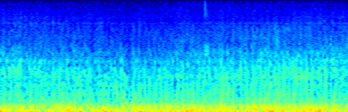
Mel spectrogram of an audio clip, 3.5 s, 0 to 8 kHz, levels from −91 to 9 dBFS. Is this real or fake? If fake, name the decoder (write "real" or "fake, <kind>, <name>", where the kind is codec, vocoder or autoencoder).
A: fake, vocoder, WaveNeXt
